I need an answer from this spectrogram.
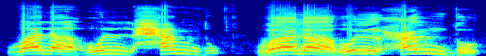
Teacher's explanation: وَلَهُ میں ہا جو سینے سے متصل حلق سے ادا ہوتا ہے، اور آگے جو ہا ہے وہ وسط حلق سے ادا ہوتا ہے، دونوں کی مخرج جو ہے جدا جدا ہے، ادائیگی میں بہت زیادہ فرق ہونا چاہیے۔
